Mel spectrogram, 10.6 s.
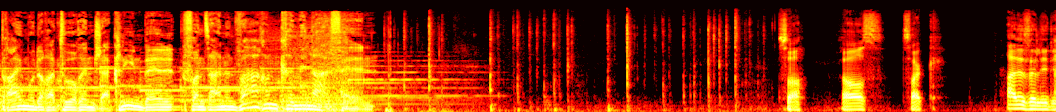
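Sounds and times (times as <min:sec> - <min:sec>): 
speech: 0:00.1 - 0:04.0, 0:07.9 - 0:09.4, 0:10.1 - 0:10.5
typing on a computer keyboard writing emails: 0:03.8 - 0:07.8.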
